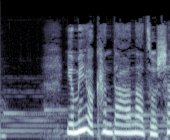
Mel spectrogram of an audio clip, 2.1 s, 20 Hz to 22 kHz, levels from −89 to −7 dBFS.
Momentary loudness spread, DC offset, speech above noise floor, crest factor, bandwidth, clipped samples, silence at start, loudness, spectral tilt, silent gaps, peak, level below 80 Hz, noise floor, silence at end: 5 LU; under 0.1%; 24 dB; 14 dB; 13 kHz; under 0.1%; 0 s; -14 LUFS; -4.5 dB/octave; none; 0 dBFS; -52 dBFS; -38 dBFS; 0 s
